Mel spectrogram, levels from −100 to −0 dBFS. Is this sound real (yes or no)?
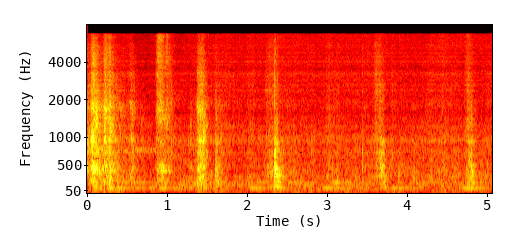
no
